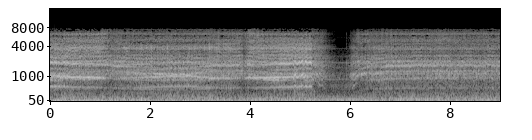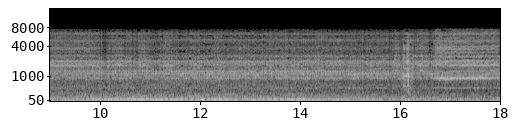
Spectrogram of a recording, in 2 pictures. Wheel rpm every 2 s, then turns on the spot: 110, 110, 90, 100, 110, 110, 110, 120, 120.
none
